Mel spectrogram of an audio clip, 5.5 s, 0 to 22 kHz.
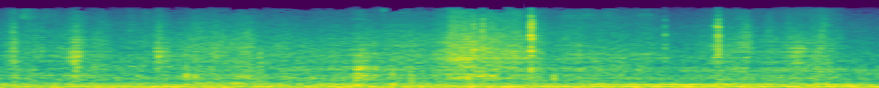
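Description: Screw extractor being turned in the rusted ABS sensor bore of a Ford F-150 steering knuckle to dig out the stuck remains of the old sensor: faint metal scraping and scattered clicks, with a louder scrape about three seconds in, over a low steady hum.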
